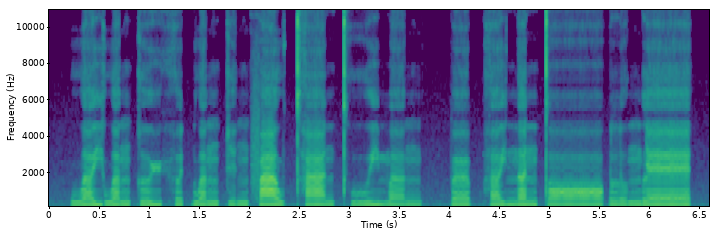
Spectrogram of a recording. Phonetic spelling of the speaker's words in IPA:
w ɐ˧ j w ɐ˧ ŋ k ɵ˧ ɥ h ɵ˧ t̚ w ɐ˧ ŋ k ɪ˨˥ ŋ f aː˥ w t̪ʰ aː˨˩ n t̪ʰ uː˨˥ j m ɐ˨˩ ŋ | p œː˨ p̚ h ɐ˨˥ j n̪ ɐ˥ n t̪ ɔː˥ | l ʊ˨˥ ŋ l ɛː˥

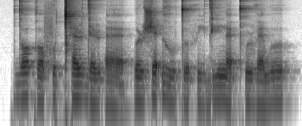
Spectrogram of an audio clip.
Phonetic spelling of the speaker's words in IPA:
d ɔ˦ k ɔ˨ f ʊ˦ ǀʰ æ˦ ɭ d ɛ˨ ɭ ʔ æ˨ | ʊ˨ ɭ ʃ ɛ˦ ʔ ɣ u˨ t̪ ʊ˨ θ i˨ d i˦ n̪ æ˨ ʔ t̪ʰ u˨ ɭ ð æ˨ w ʊ˦

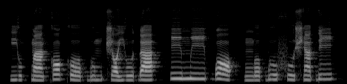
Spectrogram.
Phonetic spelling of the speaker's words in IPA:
j u˨ k͡p ã˨ k ɔ˦ k oː˨ ɓ u˨ m t͡ʃ ɔ˨ j u˨ ɗ a˧ | i˦ m iː˦ ɓ ɔ˦˨ | ŋ o˨ ɓ u˧ f u˨ ʃ ã˧ ɗ i˦

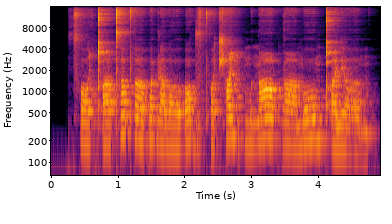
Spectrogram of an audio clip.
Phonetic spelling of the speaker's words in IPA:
t͡sʰ ɔː ʎ qʼ ʌː t̪ʰ ʌ pʰ ʌː p ʌ ɡ ɭ a lˠ oː ʔ ɔ d̪ ə z pʰ ɔ t͡ʃʰ ɑ ʎ o p m ɯ ŋ ɑː p ɡ ɑː m oː m qʼ ə lʲ ʌː m

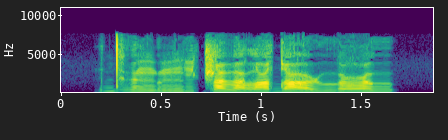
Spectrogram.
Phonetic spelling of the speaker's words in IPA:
dʱ ə˦˨ ŋ ʊ˨ ŋ i˦ t͡ʃ i˦ ðˤ i˨ lˠ o˦ dˤ ɤ˦˨ ɹ uː˦ ʕ u˦

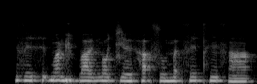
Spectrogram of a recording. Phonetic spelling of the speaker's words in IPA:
z i˨ h ḭ˦˨ b ã˦ ɡ i˨ b a˨ ɪ̯ n ɔ˨ t͡ɕ e˨ ɪ̯ h ä˦ ʔ s u˨ m ɛ˦ ʔ s i˦ tʰ ĩ˦ sʰ ã˨

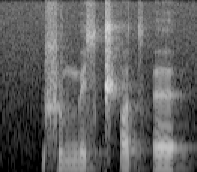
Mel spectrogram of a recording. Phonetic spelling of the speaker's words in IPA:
ʂ u m ø s t͡ʃʼ ɔ t͡sʼ ə

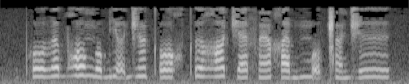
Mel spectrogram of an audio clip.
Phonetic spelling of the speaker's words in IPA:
pʰ o˩˧˩ ð ə˧˥˧ b ʁ o˦˥ ŋ o˩˧ b j ə̰˦˨ d͡ʒ ə̃˦˥ tʼ o˩˧˩ χ tʼ ɯ˦˨ ʁ ʌ˧˥˧ t͡ʃ ɛ˩˧ f ɛ̃˩˧ χ ɛ˩˧ b mː o̰˦˨ ǁ ə̃˩˧ d͡ʒ ɨ˧˥˧

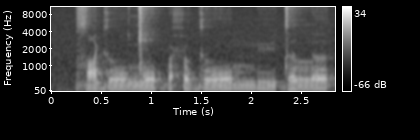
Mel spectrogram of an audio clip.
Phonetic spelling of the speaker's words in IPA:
zˤ a ɡʲ oː ŋ͡ǀ o b ʊ ħ u ɡʲ oː mː yː d ə lː ə

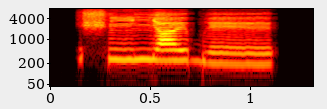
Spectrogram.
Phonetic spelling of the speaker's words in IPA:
ʃ ĩ˦ ɲ a˦ ɪ̯ b e˨ ɪ̯

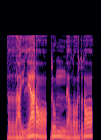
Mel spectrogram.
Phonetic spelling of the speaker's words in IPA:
lː a˩ j lʲ a˥ ɾ ɔ˨ | ɾ u˦ mː e˩ lˠ o˨ r ɔ˥

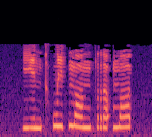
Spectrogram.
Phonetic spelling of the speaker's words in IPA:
j i˩˦ n kʰ w i˦˥ t̚ m ɔː˧ ŋ p r ɔ˦˥ ʔ m ɔː˥˩ t̚

